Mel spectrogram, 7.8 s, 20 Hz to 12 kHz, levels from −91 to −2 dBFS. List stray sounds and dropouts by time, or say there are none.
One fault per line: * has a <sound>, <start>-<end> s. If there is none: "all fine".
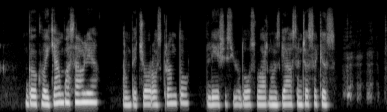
* has a laugh, 6.8-7.6 s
